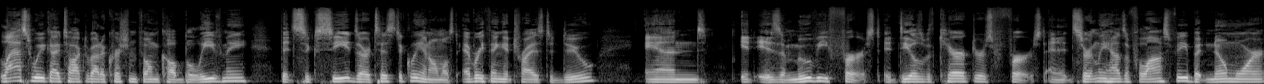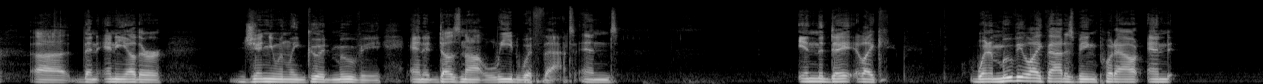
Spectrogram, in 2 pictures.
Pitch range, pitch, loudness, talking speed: 115-135 Hz, 125 Hz, -20 LUFS, 165 wpm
